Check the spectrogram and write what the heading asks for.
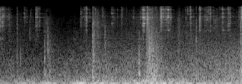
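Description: Violent thunderstorm on a boat: a heavy, steady rumble of wind and water with rain and spray lashing, broken by a few sharp clattering knocks.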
